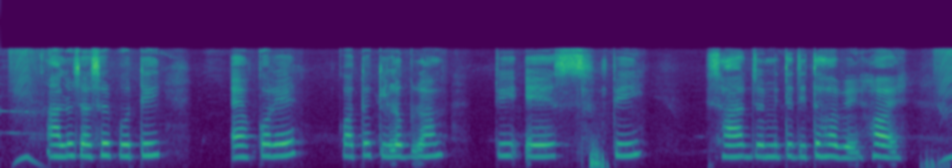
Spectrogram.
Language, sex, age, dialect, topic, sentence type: Bengali, female, 18-24, Rajbangshi, agriculture, question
